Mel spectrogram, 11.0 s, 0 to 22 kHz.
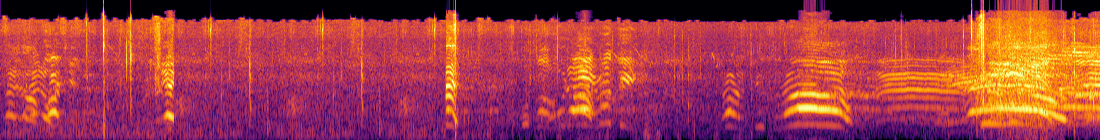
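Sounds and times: outdoor field noise: 0.0s - 11.0s.

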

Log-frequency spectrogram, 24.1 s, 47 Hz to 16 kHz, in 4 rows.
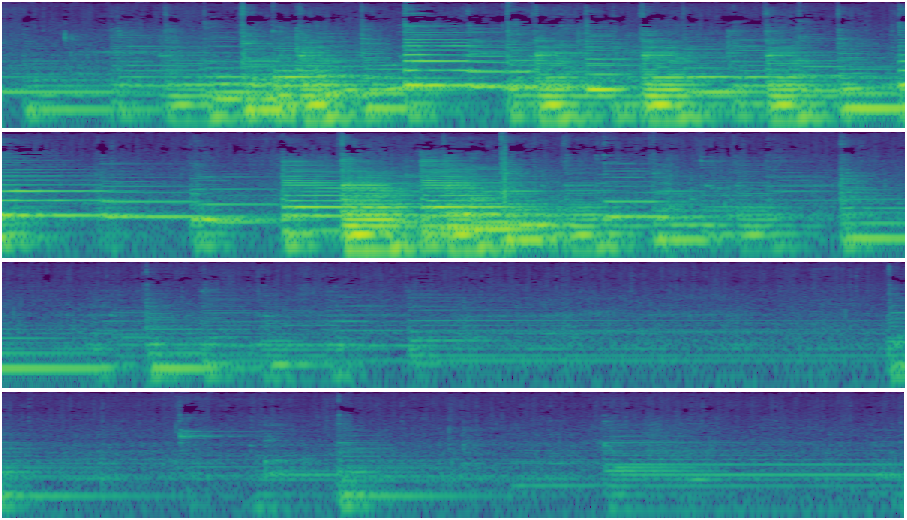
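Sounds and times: acoustic guitar playing: 0.0s - 24.0s.

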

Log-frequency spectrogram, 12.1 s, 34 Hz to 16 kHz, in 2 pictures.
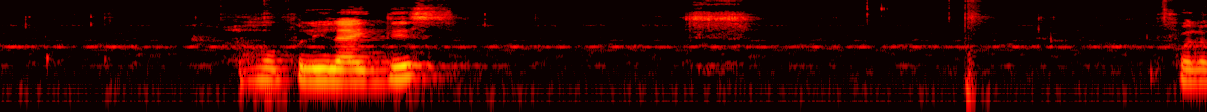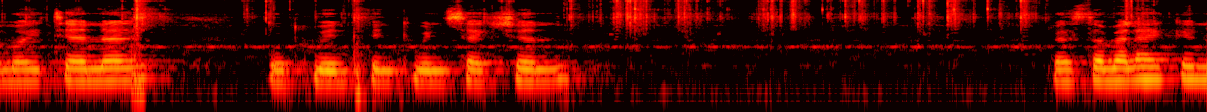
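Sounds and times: thin steady tone: 0.0s - 12.0s.

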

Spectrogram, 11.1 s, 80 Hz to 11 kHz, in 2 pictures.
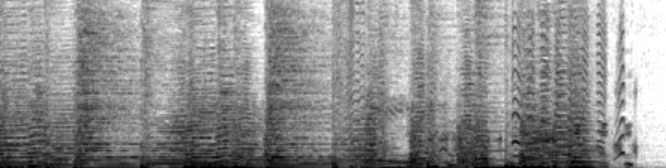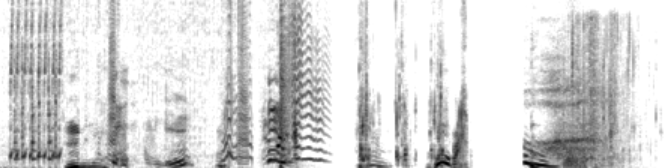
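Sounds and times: buzzy cartoon noises: 2.4s - 9.5s.

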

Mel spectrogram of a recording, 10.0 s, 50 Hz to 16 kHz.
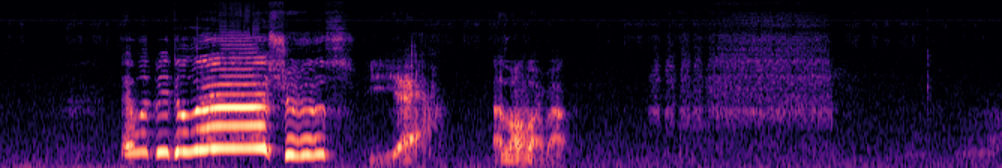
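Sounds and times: e-cigarette airy hiss: 6.4s - 8.6s.

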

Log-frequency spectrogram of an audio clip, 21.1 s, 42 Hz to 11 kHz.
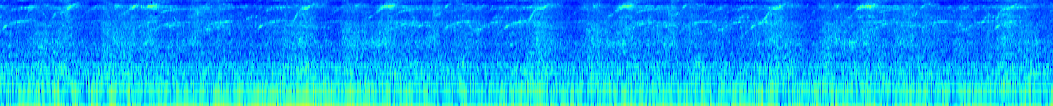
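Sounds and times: slot car motors whining: 0.0s - 21.0s.

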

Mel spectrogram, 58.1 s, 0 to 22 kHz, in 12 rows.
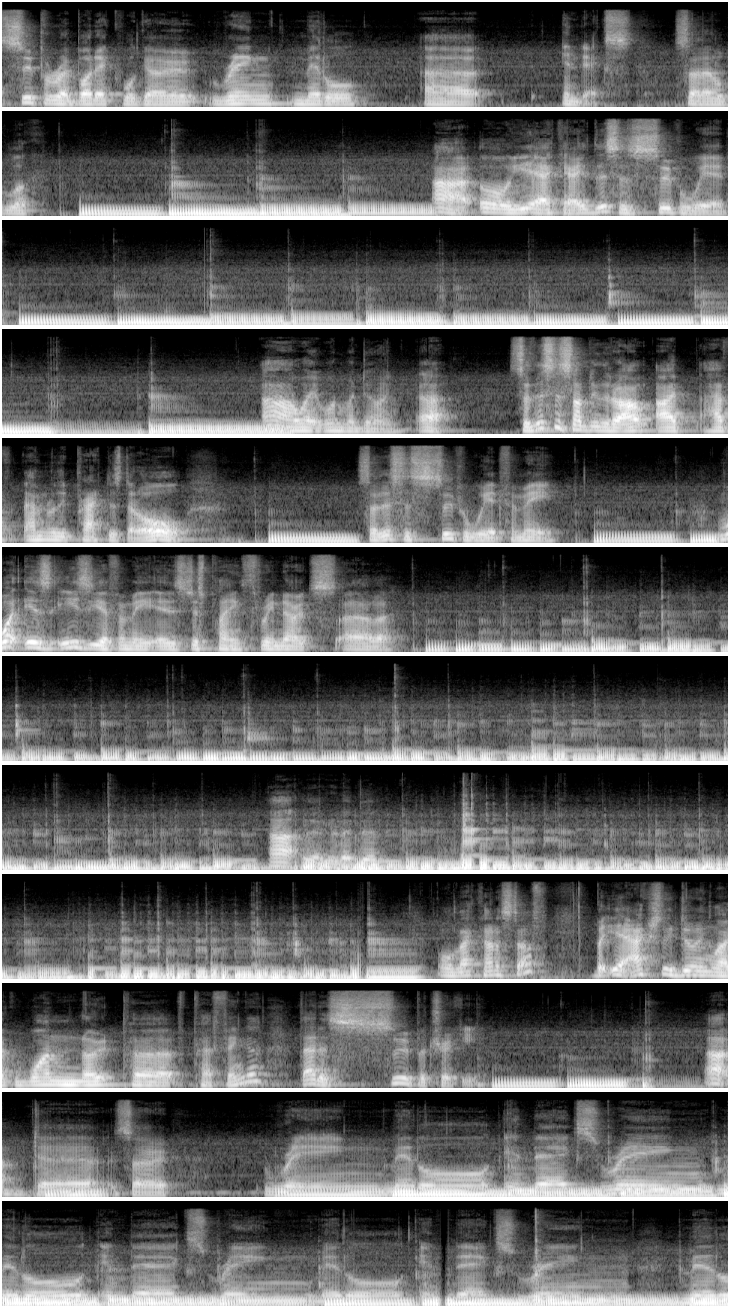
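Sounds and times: electric bass plucked notes: 5.2s - 8.7s, 9.7s - 16.7s, 21.0s - 21.9s, 23.2s - 24.4s, 26.9s - 41.6s, 46.7s - 49.2s, 50.2s - 58.0s
person vocal ah: 50.2s - 58.0s.

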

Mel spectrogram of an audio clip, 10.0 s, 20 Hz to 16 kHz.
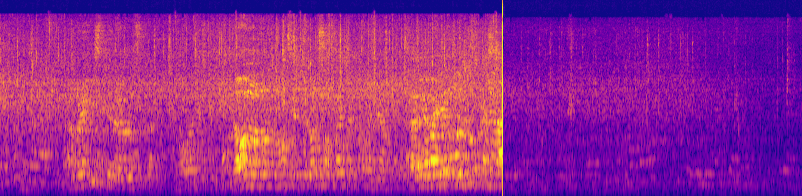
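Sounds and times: faint distant murmuring voices: 0.0s - 10.0s.

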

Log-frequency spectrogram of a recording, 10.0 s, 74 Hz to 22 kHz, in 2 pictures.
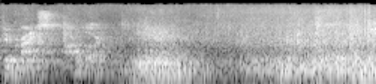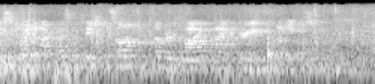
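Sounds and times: congregation shuffling and rustling: 0.1s - 10.0s.

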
